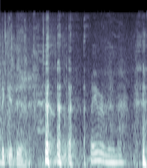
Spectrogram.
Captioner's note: people laughing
